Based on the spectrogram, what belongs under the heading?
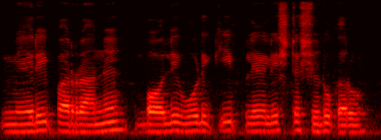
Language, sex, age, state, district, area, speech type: Urdu, male, 45-60, Maharashtra, Nashik, urban, read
